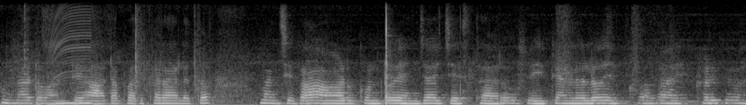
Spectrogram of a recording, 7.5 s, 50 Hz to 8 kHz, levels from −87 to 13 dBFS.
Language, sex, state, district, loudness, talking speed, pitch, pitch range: Telugu, female, Andhra Pradesh, Chittoor, -20 LUFS, 70 wpm, 210 Hz, 200-215 Hz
